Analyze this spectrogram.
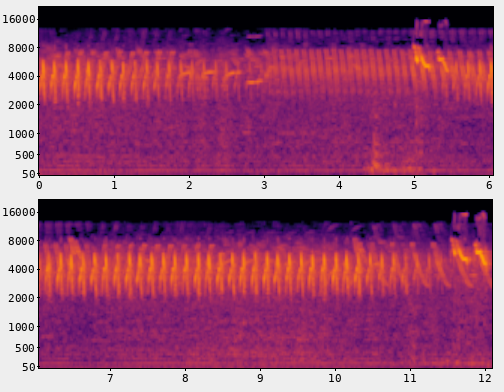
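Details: Rapid-fire 'tembakan' song of a bar-winged prinia, meant for training cage birds: a long, steady stream of high, clipped notes delivered in fast succession, briefly interrupted by a soft thump, with a few sharp squeaky accents near the end.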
